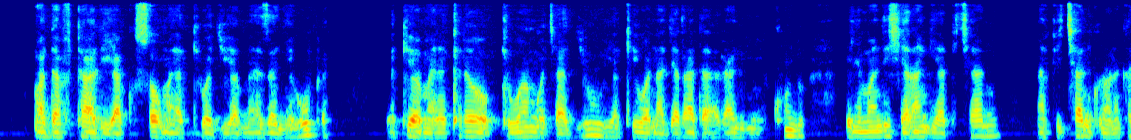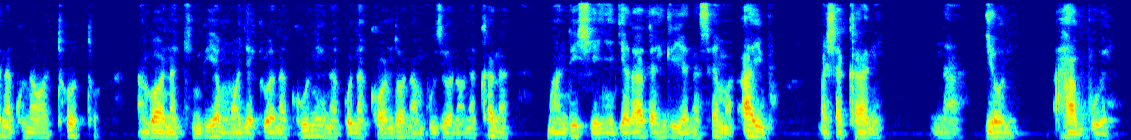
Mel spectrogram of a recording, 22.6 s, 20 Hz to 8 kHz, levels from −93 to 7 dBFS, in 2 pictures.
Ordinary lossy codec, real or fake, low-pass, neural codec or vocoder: Opus, 64 kbps; fake; 7.2 kHz; vocoder, 44.1 kHz, 128 mel bands, Pupu-Vocoder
